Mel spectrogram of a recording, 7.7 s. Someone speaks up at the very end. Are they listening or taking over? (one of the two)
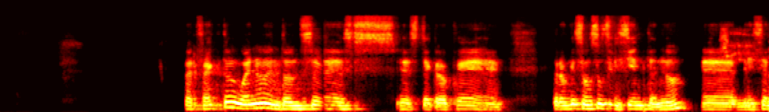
listening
